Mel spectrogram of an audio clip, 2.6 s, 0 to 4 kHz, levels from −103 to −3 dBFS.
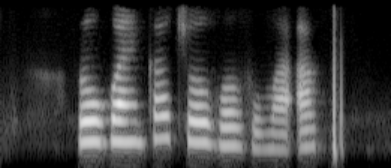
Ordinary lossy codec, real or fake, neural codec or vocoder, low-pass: AAC, 32 kbps; fake; codec, 24 kHz, 0.9 kbps, WavTokenizer, large speech release; 3.6 kHz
